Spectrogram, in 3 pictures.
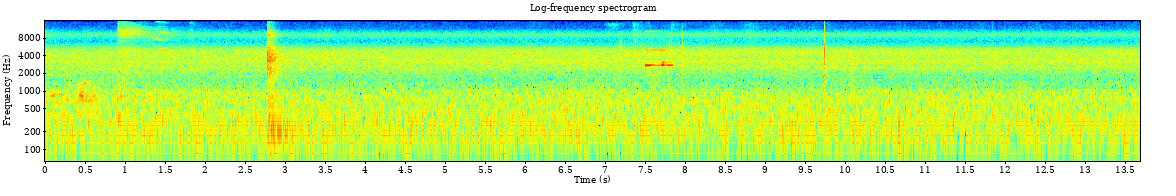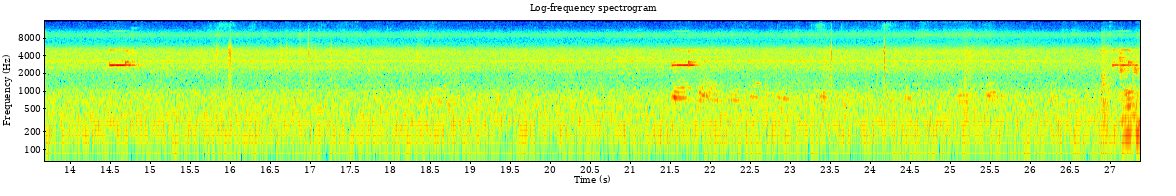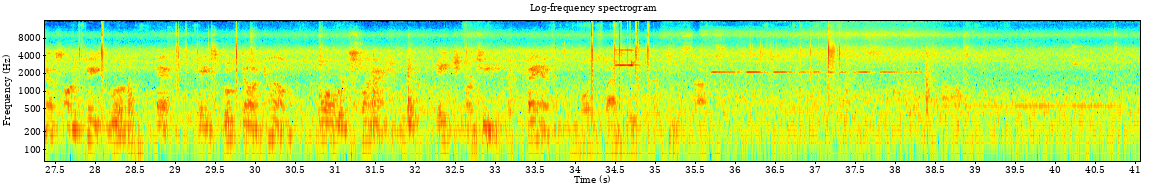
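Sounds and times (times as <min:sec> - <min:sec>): bus engine and road noise: 0:00.0 - 0:41.0.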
